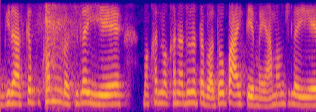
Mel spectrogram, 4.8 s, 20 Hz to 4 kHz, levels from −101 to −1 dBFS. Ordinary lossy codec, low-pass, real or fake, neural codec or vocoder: none; 3.6 kHz; fake; codec, 24 kHz, 6 kbps, HILCodec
